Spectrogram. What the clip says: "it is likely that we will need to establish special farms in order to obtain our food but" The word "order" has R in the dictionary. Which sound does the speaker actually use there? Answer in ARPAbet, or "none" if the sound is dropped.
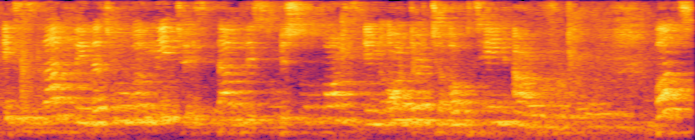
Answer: R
